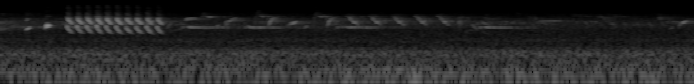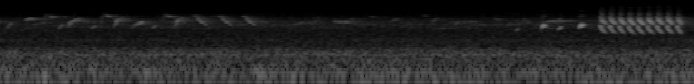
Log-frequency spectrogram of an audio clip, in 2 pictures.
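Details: European goldfinch: a quiet, rapid twitter of thin high notes runs through the middle, bracketed by two louder, harsh, buzzy, nasal bursts at the start and end, against a soft natural background.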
